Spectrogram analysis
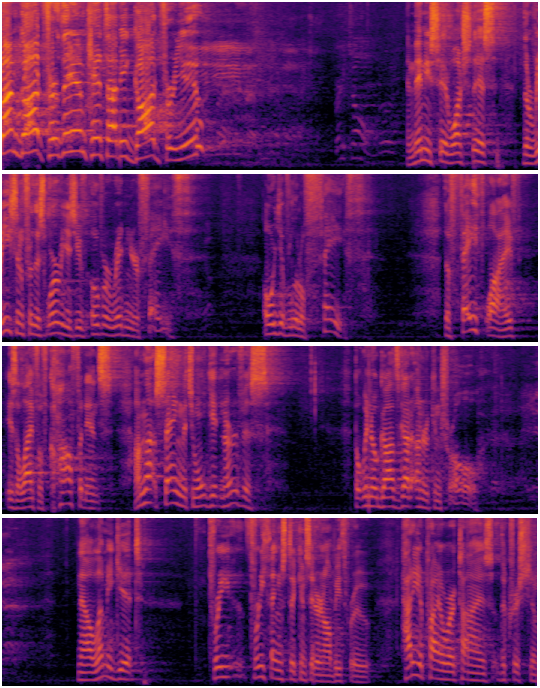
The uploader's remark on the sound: during the Sunday Morning service on July 23, 2023, at North Valley Baptist Church in Santa Clara, California.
